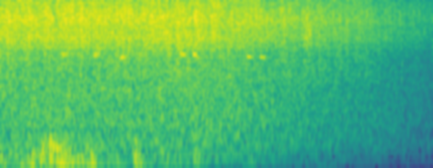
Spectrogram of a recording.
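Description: Rain-and-thunder sound effect: a steady wash of rain with low thunder rumbling in the first second or so, the whole fading out gradually.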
